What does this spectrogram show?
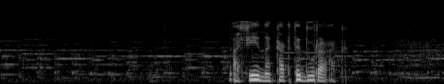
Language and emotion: Russian, positive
